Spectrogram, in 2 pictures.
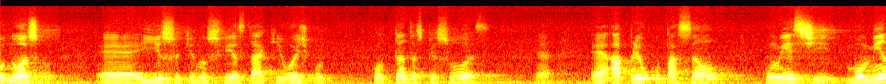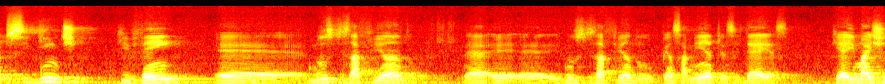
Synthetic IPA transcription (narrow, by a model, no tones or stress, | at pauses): õnoskʊ | ɛɪisʊkɪnʊsfest̪aakioʒɪkõ | kõt̪ɐ̃nt̪ɐspesoɐs | nɛ | ɛʔɐpɾeokupasɐ̃w̃ | kõest͡ʃɪmõmẽnt̪ʊ̥sɪɡĩnt͡ʃɪ̥ | kɪvẽj̃ɛ | nʊzd͡ʒɪzafiɐ̃nd̪ʊ | nɛɛɛɪnʊzd͡ʒɪzafiɐ̃nd̪ʊpẽsa̰mẽnt̪ʊiɐzid̪ɛjɐs | kɪɛimaʒi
